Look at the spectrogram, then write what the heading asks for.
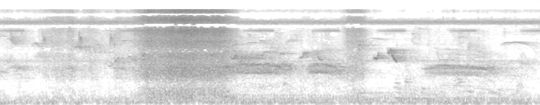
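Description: Harsh, crow-like bird calls over outdoor ambience, with a louder rush of noise lasting about a second, about two seconds in.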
